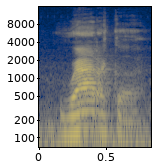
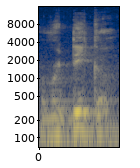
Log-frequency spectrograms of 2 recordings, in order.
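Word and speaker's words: Radhika: Aaliyah when it's Aliah her name was pronounced radica he kept calling her Rika some of yall might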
